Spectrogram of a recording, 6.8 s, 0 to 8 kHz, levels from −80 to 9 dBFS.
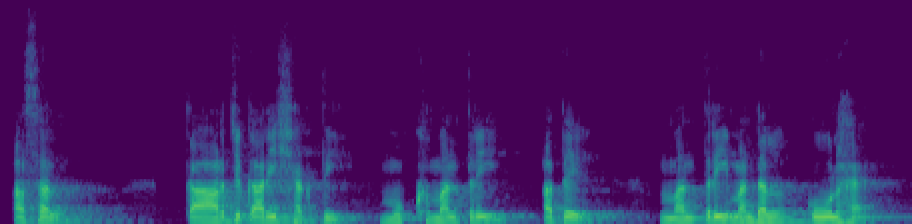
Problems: none marked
